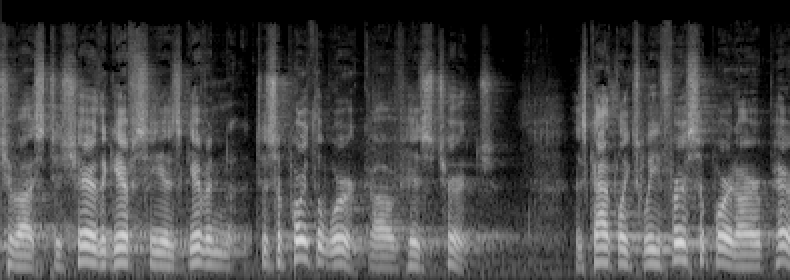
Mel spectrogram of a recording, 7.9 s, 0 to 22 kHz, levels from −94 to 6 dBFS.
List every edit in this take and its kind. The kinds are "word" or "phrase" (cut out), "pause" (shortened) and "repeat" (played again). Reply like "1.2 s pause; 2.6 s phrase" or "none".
2.5 s pause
